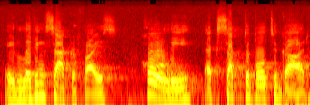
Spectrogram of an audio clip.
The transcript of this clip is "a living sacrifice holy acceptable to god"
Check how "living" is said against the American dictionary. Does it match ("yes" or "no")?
yes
